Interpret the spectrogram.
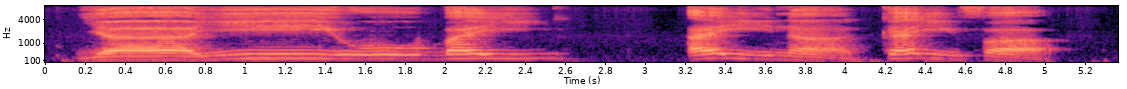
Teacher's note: di bahagian tengah lidah dinaikkan ke bahagian langit keras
